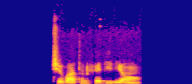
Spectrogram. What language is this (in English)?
Tepeuxila Cuicatec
